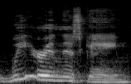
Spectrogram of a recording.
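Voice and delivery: voice breaking. Addressing the silver stacking community, speak with a cracking voice. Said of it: "my voice is cracking".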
